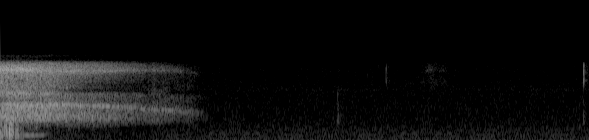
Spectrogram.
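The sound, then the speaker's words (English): A long, breathy exhale through the mouth in a guided breathing exercise, released after breathing in through the nose and holding to a count of eight; fairly loud at first, then tapering off over about two seconds into near silence broken by a few faint clicks. “Breathe within your nose, breathing in through your nose, holding it to the point of vibration, holding it to the count of eight, and breathing into the heart and releasing through the mouth.”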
